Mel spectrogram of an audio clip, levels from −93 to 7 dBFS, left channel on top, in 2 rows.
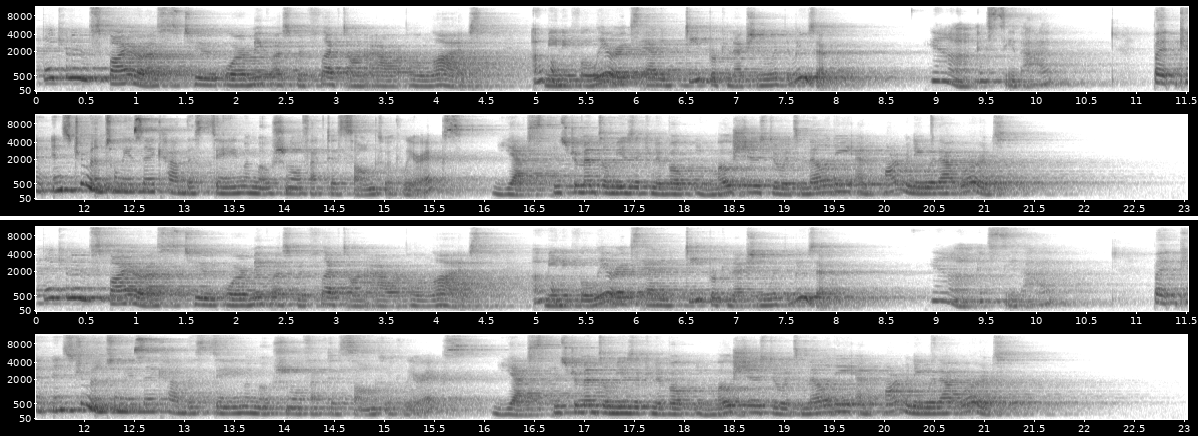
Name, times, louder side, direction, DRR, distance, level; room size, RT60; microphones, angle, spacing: voice 1, 0.1-4.4 5.1-7.9 16.1-21.2, equal, 15° left, 1 dB, 1.1 m, -28 dB
voice 2, 5.0-5.4 9.0-10.2 11.2-15.8, left 3 dB, 80° left, 5 dB, 0.8 m, -30 dB
17.0 x 7.2 x 4.6 m, 2.4 s
head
